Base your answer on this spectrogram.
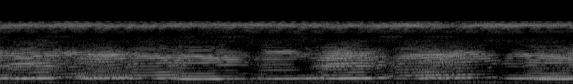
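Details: Chorus of Asian frogs: repeated nasal, moaning croaks with a droning, reedy tone, several callers overlapping roughly once a second, against a continuous high-pitched whine.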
